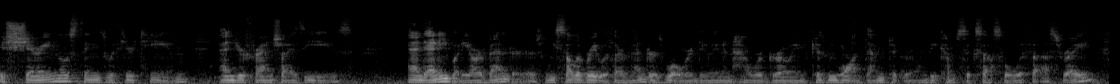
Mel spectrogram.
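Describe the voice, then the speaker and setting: A man speaks with a Canadian accent in a very deep, low pitch with ordinary variation. There is audible room echo. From Canada, Calgary. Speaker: business founder. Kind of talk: casual interview. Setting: studio.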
